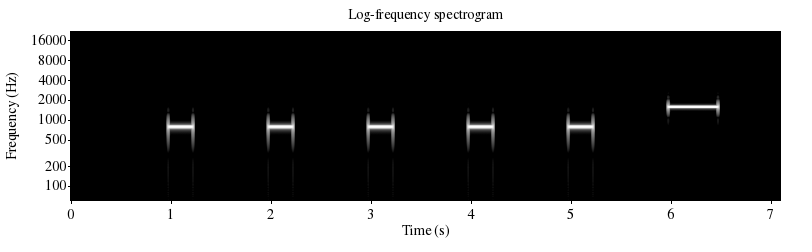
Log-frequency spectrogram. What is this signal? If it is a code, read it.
Radio time signal (five pips and a higher one, as on Chinese radio), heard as pips.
